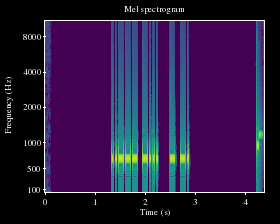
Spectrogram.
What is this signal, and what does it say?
Morse code, heard as a keyed tone, about 36 wpm, 700 Hz. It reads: 2B TN
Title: Field Day Exchanges Encore - 35wpm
